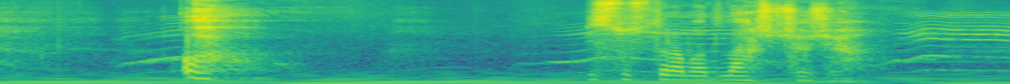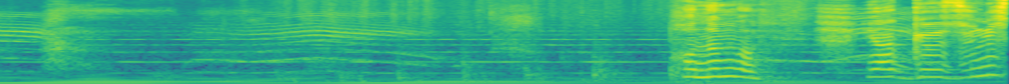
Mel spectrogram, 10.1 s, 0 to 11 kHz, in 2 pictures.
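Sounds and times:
background music: 0.0 - 10.0
baby crying: 0.6 - 1.6, 2.6 - 10.0.

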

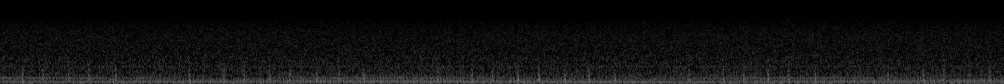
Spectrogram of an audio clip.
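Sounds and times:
faint irregular ticks: 0.0 - 10.0
low electrical hum: 0.0 - 10.0
tape hiss: 0.0 - 10.0.

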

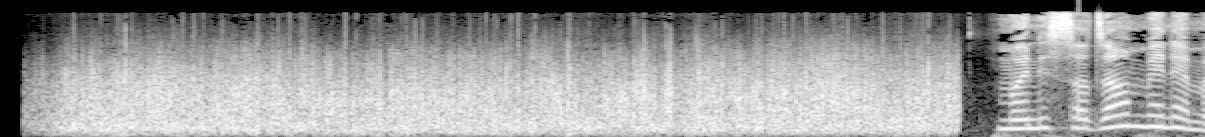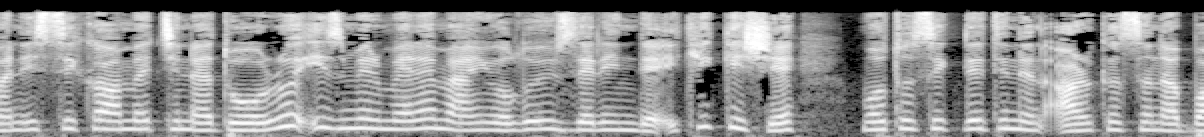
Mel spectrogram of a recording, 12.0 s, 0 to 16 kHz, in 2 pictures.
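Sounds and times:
wind buffeting microphone: 0.1 - 7.7.

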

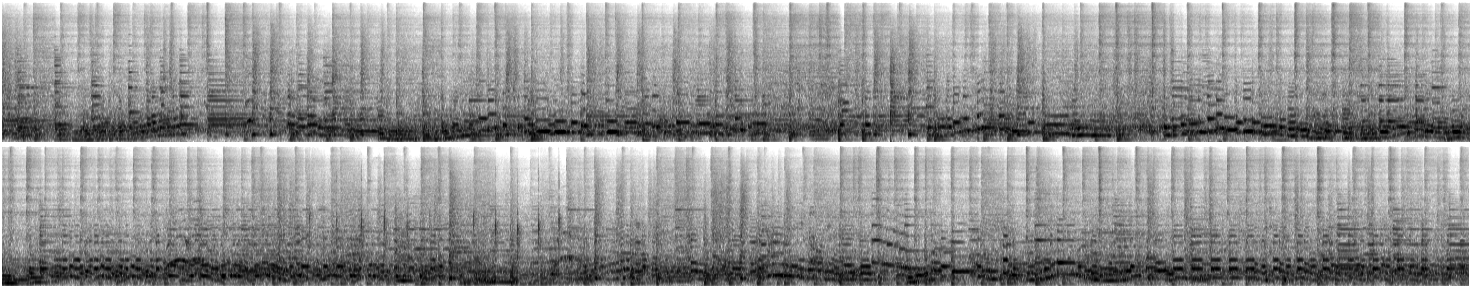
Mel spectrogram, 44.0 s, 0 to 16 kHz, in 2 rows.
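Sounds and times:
drum kit: 0.0 - 44.0
electric bass melody: 0.0 - 44.0
piano: 0.0 - 44.0.

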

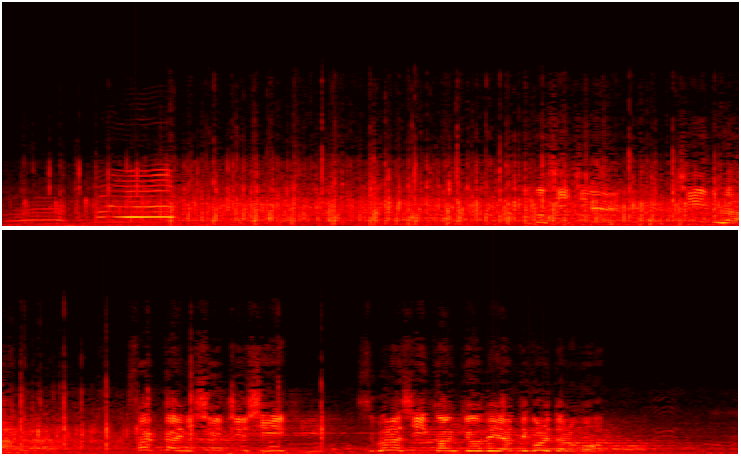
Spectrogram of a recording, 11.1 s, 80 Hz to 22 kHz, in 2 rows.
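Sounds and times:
stadium crowd applauding: 0.0 - 8.0
man's voice: 6.5 - 10.3.

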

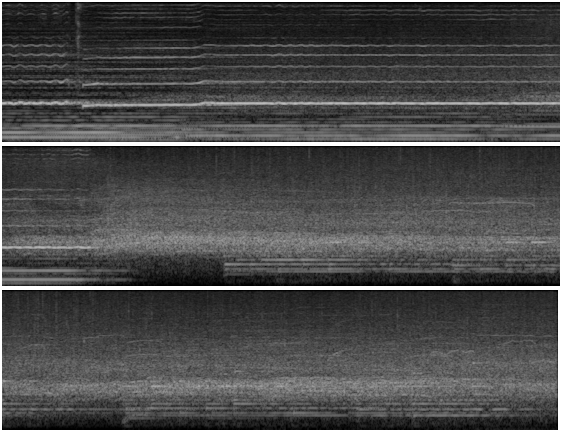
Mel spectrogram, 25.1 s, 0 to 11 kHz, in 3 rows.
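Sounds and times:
audience applauding and cheering: 8.2 - 25.0.

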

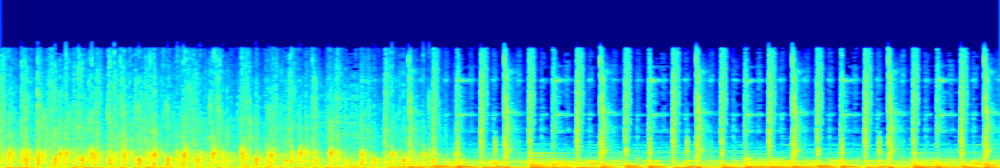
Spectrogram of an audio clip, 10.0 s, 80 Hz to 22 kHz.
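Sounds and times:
applause: 0.0 - 5.3.

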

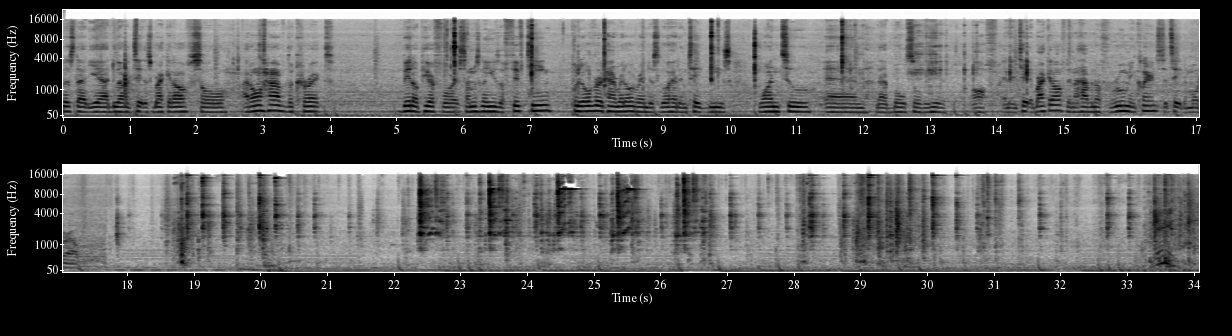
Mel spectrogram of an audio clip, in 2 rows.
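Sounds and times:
metal tools clanking: 5.2 - 34.0.

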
